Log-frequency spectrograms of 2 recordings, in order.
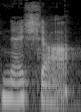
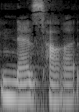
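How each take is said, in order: First: The name follows the original Chinese pronunciation. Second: The name is read plainly, as English spelling suggests. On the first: The speaker calls it right. "It's like Nesha" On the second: The speaker calls it wrong. "not just like straight Nezha"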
